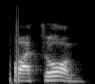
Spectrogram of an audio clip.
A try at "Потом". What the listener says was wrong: Потом. Хорошо.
